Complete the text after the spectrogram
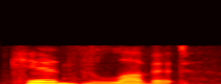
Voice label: people, kid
